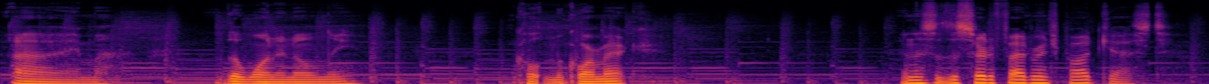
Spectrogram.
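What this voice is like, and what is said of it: Sick-sounding, not-normal voice. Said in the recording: “As you can hear in my sexy voice, I'm not fully back to normal yet. COVID has been strong for 3 weeks now ... I've just got this stupid cough.”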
